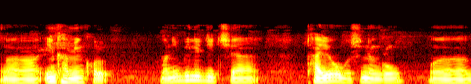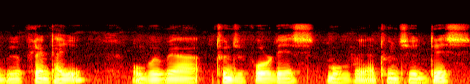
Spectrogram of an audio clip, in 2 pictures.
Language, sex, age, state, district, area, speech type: Bodo, male, 30-45, Assam, Kokrajhar, rural, spontaneous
